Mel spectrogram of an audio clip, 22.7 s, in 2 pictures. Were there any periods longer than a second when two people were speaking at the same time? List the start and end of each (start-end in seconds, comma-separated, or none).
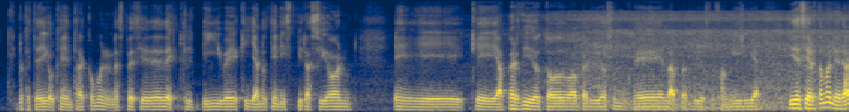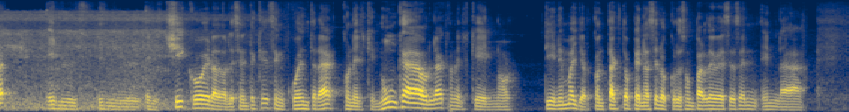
none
